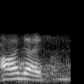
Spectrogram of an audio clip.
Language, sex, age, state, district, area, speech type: Nepali, female, 18-30, West Bengal, Darjeeling, rural, conversation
